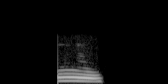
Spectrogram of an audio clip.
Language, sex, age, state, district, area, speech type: Maithili, female, 60+, Bihar, Madhepura, rural, conversation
